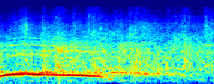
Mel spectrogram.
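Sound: studio audience applause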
